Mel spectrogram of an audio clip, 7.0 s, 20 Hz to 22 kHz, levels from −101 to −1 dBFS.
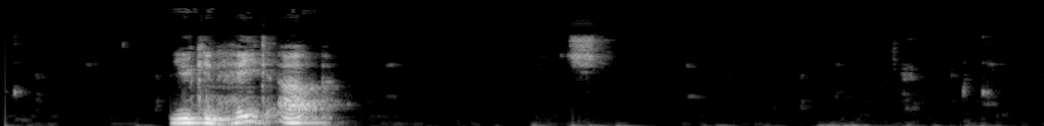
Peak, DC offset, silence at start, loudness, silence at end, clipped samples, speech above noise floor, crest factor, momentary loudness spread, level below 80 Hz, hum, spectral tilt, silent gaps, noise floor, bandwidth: -2 dBFS; under 0.1%; 1.15 s; -18 LUFS; 3 s; under 0.1%; 59 dB; 22 dB; 22 LU; -56 dBFS; none; -7.5 dB/octave; 2.91-3.14 s, 3.20-3.53 s; -75 dBFS; 6.8 kHz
